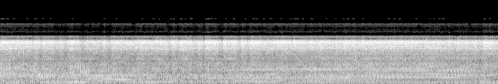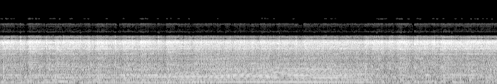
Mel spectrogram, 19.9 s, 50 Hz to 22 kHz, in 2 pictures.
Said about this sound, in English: Who's going to be the last man standing? Trophy trucks are on the final stretch of what has been a brutal battle for first place here in the San Felipe 250.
